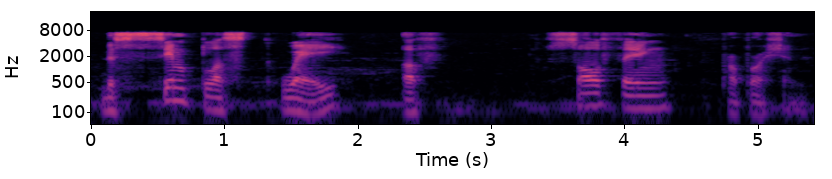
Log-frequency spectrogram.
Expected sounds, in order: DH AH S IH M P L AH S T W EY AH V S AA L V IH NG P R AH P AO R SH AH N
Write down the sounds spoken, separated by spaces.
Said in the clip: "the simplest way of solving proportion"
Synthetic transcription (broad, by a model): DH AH S IH M P L AH S T W EY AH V S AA L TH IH NG P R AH P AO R SH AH N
